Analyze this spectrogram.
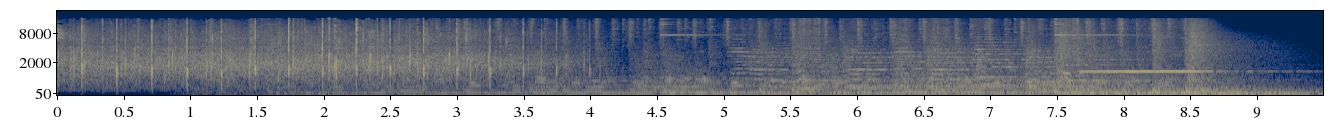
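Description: A crowd applauds the Blind Aid team, starting with a few scattered claps that swell into dense, loud, continuous clapping that holds to the end.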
